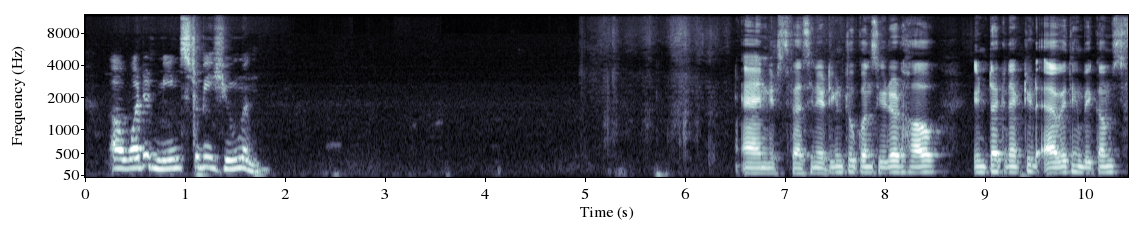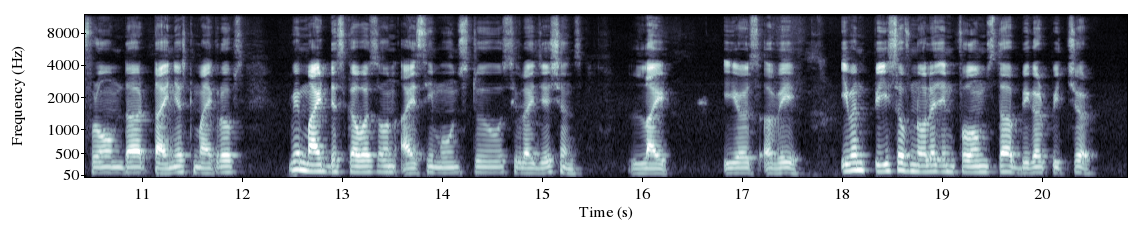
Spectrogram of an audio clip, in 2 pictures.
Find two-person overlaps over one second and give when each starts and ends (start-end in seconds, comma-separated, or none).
none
